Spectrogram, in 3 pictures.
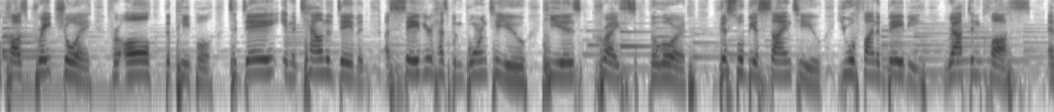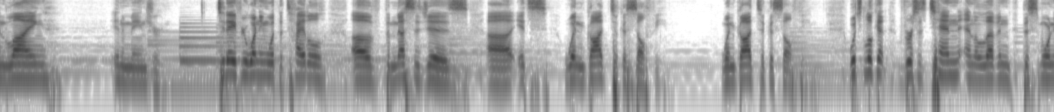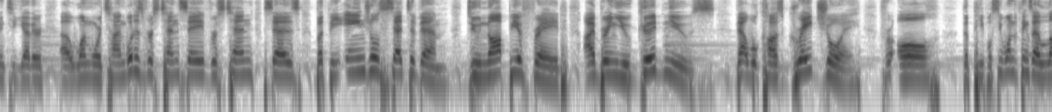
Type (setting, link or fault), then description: setting, large echoing room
